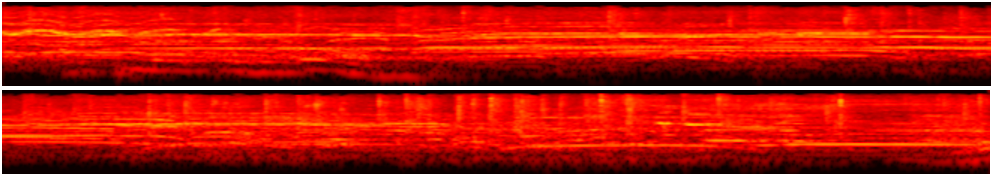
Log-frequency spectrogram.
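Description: A crowd cheers and shouts in a loud, echoing room.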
